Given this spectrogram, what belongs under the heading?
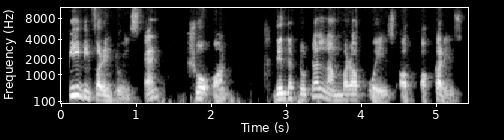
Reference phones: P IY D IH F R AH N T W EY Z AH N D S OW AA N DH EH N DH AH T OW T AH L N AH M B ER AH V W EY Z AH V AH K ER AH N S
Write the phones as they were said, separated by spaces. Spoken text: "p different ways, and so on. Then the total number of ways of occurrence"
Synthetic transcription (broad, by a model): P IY D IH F R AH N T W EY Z AH N D SH OW AA N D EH N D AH T OW T AH L N AH M B ER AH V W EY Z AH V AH K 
